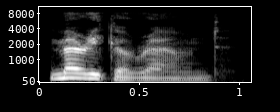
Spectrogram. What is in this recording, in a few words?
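"merry-go-round", British English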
